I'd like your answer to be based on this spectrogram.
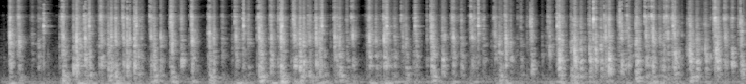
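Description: Fingertips type fast and continuously on a mechanical keyboard with clicky green switches and PBT plastic keycaps. The result is a dense, rapid stream of sharp, bright clicks with almost no ring or low end.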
